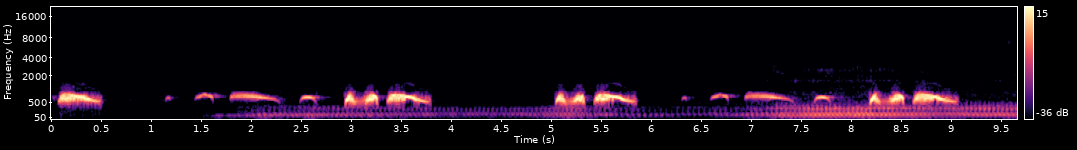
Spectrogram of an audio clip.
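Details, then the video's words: Spotted dove hen cooing to excite a male. Low hoots and clustered coos come in irregular bursts over a steady low humming rumble in the background. "Tiếng Cu Gáy Giọng Hạp BổI ĐỦ BÀI [ GÁY GỌI,THÚC,GÙ ]Kích Bổi Nhanh Nổi"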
